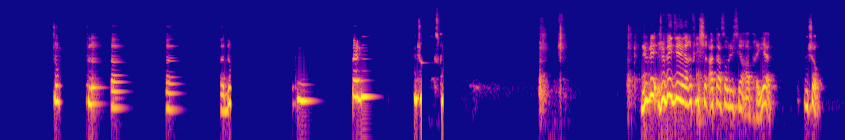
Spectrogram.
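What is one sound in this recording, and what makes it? A woman speaks in short, halting phrases over an online call.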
